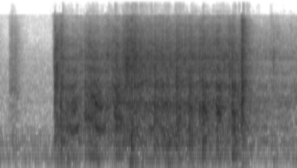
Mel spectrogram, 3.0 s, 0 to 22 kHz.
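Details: Nissan 200SX on a Speeduino Ocelot standalone ECU, first start attempt after adding more air in the tune, low on fuel: starter spins the engine briskly about two seconds with uneven, slightly backfiry pulses, but it never catches.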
